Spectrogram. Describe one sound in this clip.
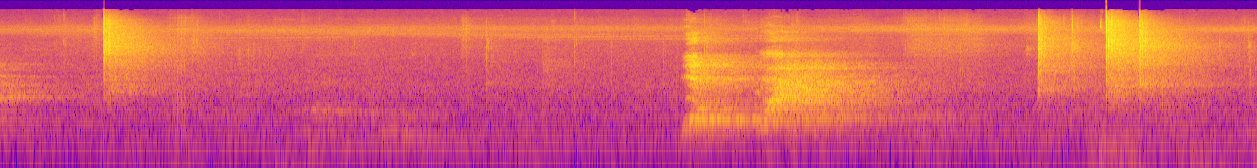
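Bamboo swords strike with sharp cracks.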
